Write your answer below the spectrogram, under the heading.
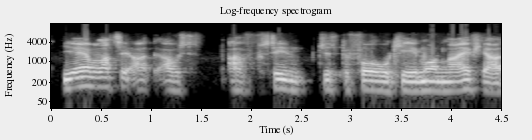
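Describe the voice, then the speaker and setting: A man talks at a fairly slow pace in a strong Geordie accent, his intonation monotone and flat. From Newcastle, northeast England. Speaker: aquascaper and brand ambassador. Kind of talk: casual chat.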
